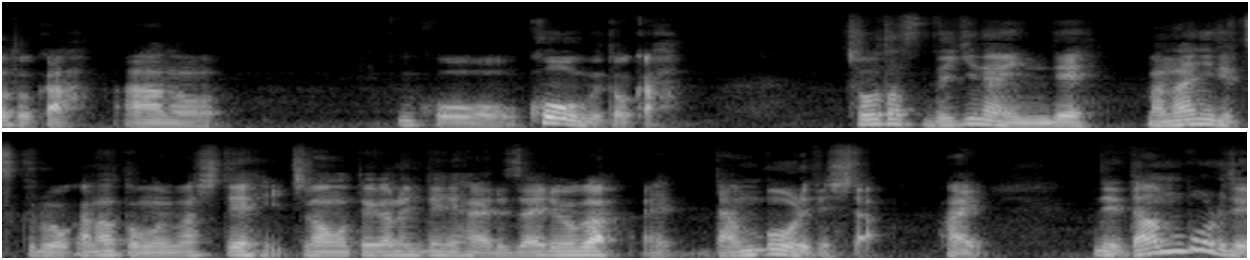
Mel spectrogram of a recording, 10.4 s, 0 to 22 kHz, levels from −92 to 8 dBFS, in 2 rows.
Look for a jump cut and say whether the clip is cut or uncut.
uncut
